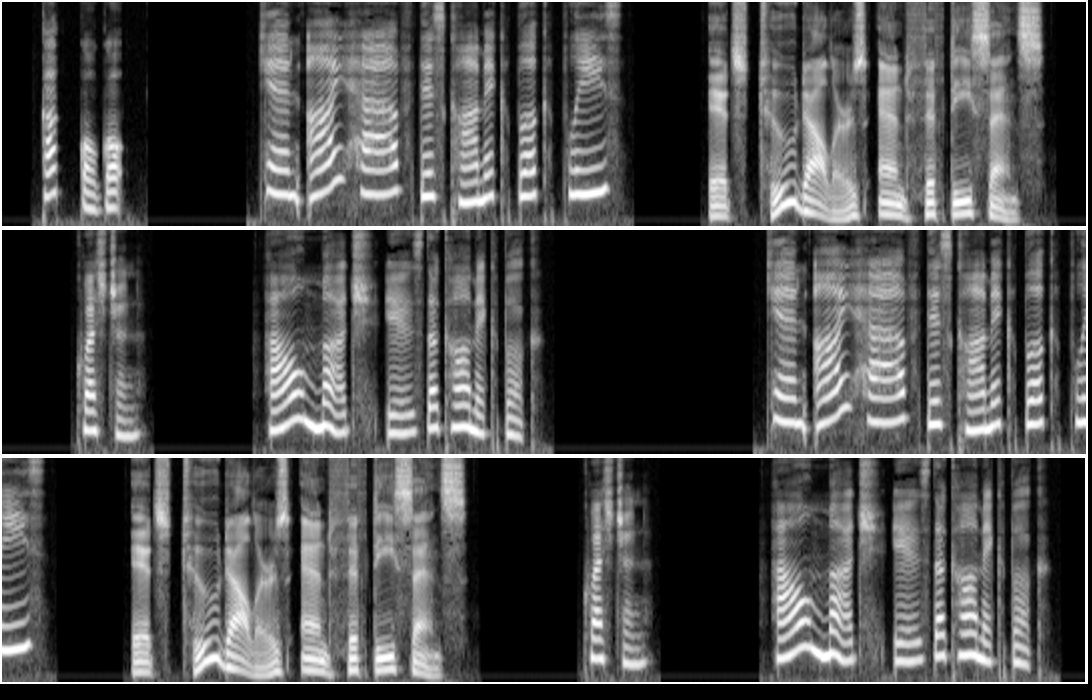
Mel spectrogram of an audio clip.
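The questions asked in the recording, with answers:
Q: How much is the comic book?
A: $2.50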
